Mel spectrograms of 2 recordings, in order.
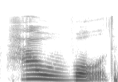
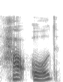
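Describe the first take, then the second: First: A light W glide links the two words. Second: The words are said with no W glide. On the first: The speaker calls it right. "but we say how old" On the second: The speaker calls it wrong. "We don't say how old"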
